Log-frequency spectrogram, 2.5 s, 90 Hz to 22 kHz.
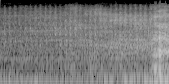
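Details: Rutec Cargo 125 scooter, after about a month's use with roughly 300 km, starts quickly: steady low single-cylinder putter at idle, even with no knocks or misses; sounds healthy.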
